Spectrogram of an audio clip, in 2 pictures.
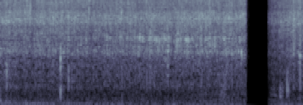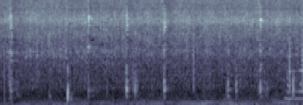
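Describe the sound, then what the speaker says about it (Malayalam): Green chillies and garlic fry in a pan for amla pickle, a continuous sizzle broken by scattered clicks and scrapes of stirring, close and even, with a brief silent cut partway through. "നന്നായിട്ടൊന്ന് ഇളക്കി"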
